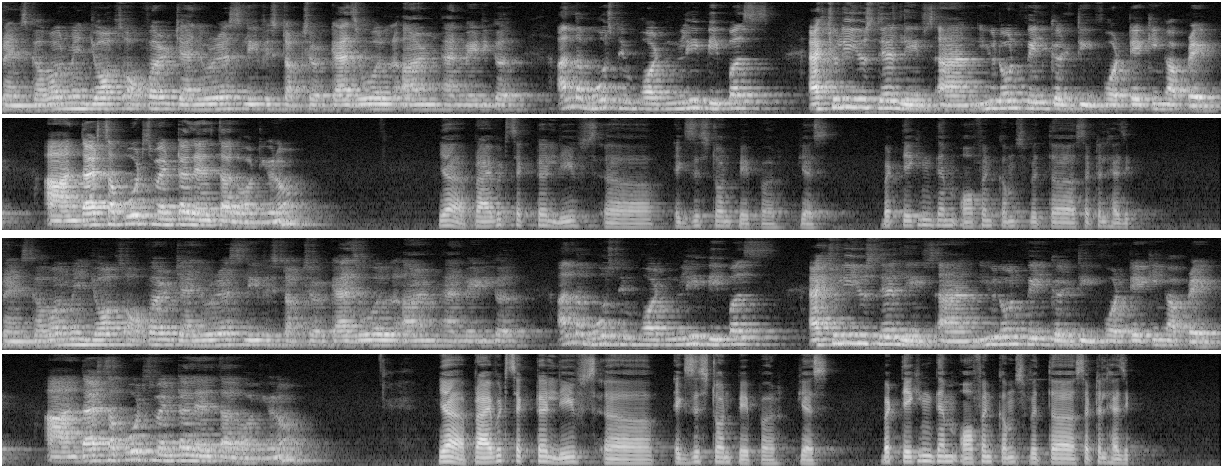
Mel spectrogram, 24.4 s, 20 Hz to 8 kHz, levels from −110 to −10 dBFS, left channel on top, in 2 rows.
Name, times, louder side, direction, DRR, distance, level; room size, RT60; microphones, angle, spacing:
voice 1, 0.0-5.2 5.6-7.7 8.1-12.3 12.6-15.3, left 3 dB, 65° left, 1.2 m, -27 dB
voice 2, 16.6-20.4 21.0-23.5, right 7 dB, 55° right, 0.3 m, -30 dB
12.5 x 6.1 x 3.5 m
head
